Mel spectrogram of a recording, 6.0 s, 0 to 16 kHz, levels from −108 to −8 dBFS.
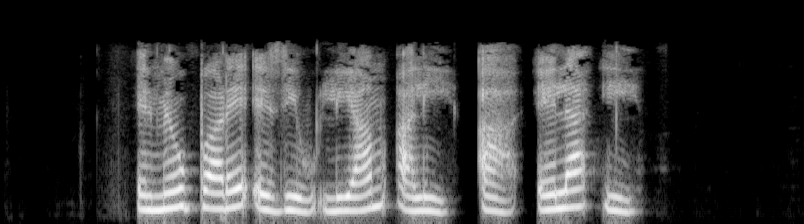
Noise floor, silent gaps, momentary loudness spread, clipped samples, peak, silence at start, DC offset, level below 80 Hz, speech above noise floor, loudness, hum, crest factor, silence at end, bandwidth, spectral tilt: under -90 dBFS; 3.50-3.58 s; 8 LU; under 0.1%; -2 dBFS; 1.05 s; under 0.1%; -60 dBFS; over 75 dB; -16 LUFS; none; 16 dB; 1.25 s; 7.8 kHz; -5.5 dB/octave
